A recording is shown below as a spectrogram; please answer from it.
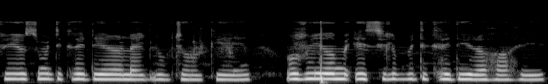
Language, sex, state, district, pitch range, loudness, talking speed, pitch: Hindi, female, Arunachal Pradesh, Longding, 225-250 Hz, -16 LUFS, 220 wpm, 240 Hz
